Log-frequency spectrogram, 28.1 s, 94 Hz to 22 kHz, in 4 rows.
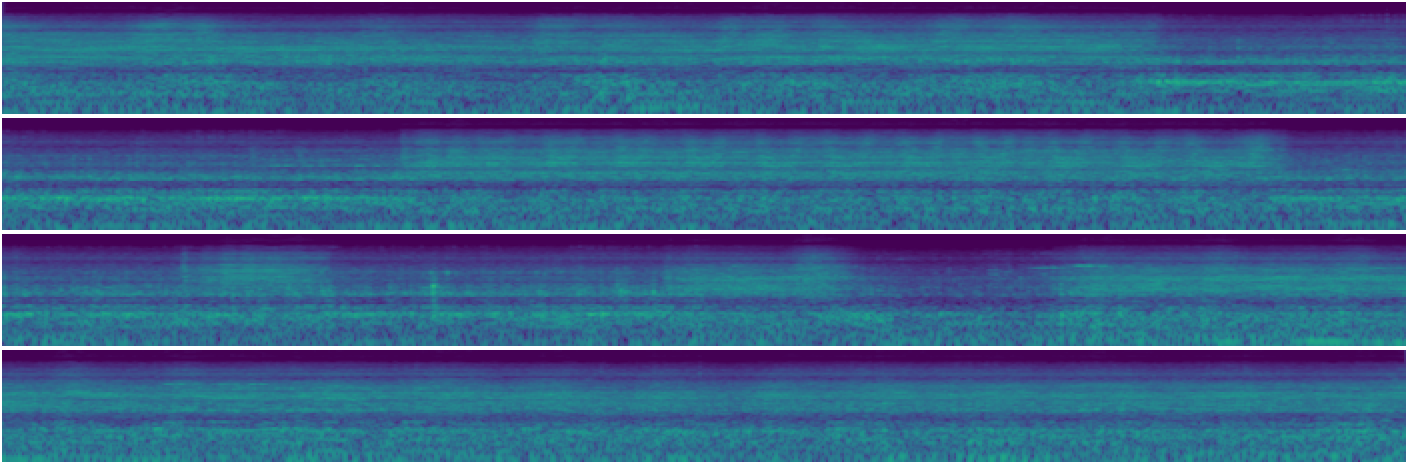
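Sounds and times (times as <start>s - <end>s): hissing noise: 0.0s - 5.9s, 9.0s - 13.5s
motor running: 0.0s - 18.5s, 19.2s - 28.0s.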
